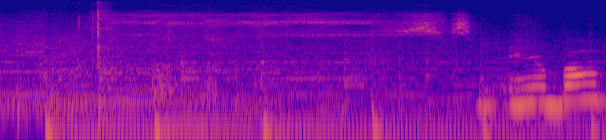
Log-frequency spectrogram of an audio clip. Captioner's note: blower blows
